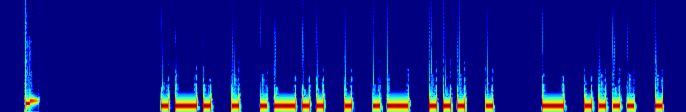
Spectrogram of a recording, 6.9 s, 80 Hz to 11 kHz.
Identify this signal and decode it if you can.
Morse code, heard as a keyed tone, about 17 wpm, 700 Hz. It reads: RELEASE THE
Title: Sentences from Top 1100 Words 17wpm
